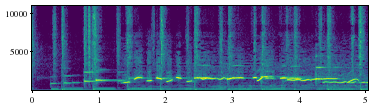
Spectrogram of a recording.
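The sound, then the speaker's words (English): A clear, melodic whistled tune glides and trills over a lively big-band backing with steady brass and rhythm hits, the whistling prominent throughout. “Who was the big band orchestra leader who used to whistle?”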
